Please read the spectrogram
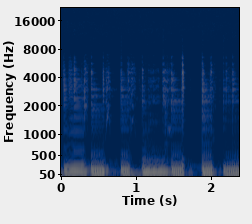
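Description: Soloed bass guitar track playing back a run of short plucked notes with gaps between them. Its lowest notes sit close to 50 Hz and now and then dip to 40 Hz, the same range as the kick drum's fundamental.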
